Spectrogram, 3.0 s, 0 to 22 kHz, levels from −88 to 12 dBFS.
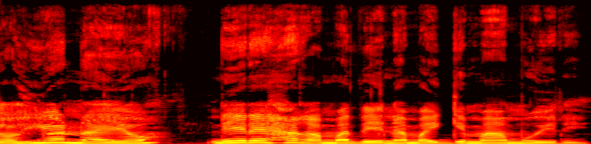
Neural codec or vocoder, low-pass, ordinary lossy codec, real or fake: none; none; none; real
